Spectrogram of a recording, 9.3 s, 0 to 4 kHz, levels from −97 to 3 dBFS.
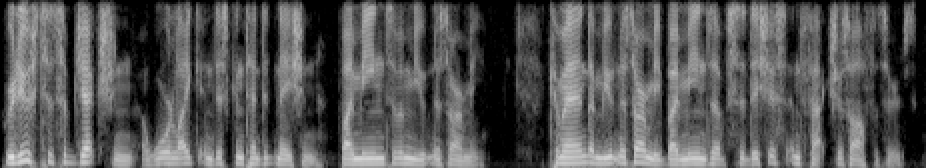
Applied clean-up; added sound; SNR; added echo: none; none; none; none.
